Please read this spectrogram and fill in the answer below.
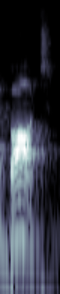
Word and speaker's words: baht: The market capitalization is 120 billion Thai baht. That's spelled B-A-H-T.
